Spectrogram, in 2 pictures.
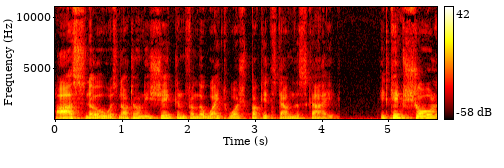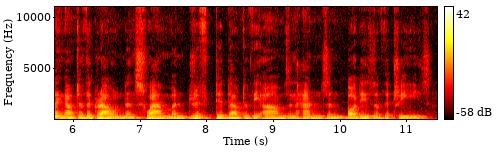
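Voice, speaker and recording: A man reading a literary story aloud with expressive narration. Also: lowish voice, unhurried. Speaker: reader.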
